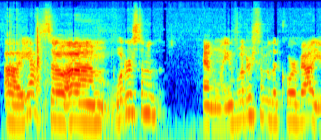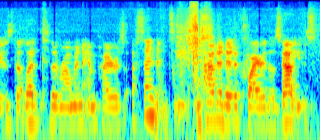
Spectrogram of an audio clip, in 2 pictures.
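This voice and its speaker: A woman's voice: medium pitch, brisk, fairly bright tone, slight background noise, rough recording. Young woman from Idaho asking questions. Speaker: student guest. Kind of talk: podcast questions.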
